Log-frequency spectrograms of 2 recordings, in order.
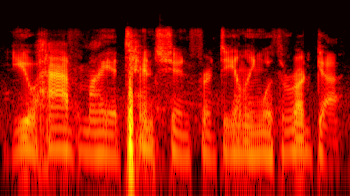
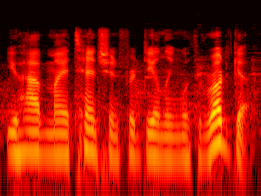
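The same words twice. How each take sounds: First: It is said in a gruff voice. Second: It is read in a plain voice.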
